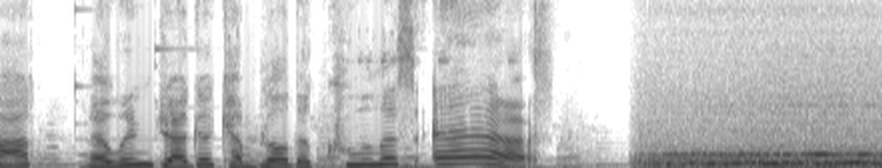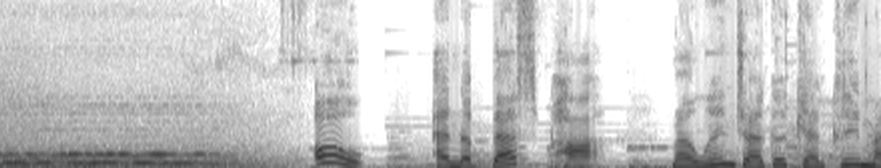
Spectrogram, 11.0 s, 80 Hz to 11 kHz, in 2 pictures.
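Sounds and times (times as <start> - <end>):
rushing wind: 4.0 - 7.3
sustained musical tones: 4.0 - 7.4.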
